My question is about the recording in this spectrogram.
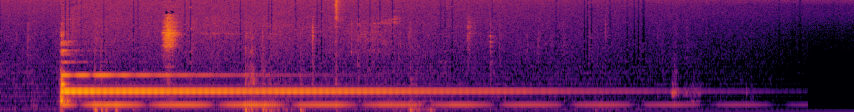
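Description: A singing bowl struck once about a second in, ringing with a clear tone over a lower hum that throbs about once a second, fading away over some ten seconds. It is the bell that opens a period of silent meditation.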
